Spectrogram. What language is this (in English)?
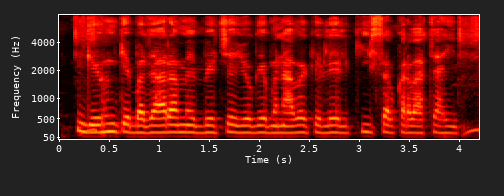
Maithili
